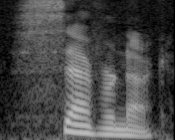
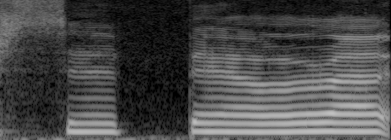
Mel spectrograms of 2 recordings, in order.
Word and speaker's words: Severnuk: Severnuk." They nailed the last name pronunciation, which rarely happens. Okay. Right? Yeah. Normally it's Mr. Severa.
